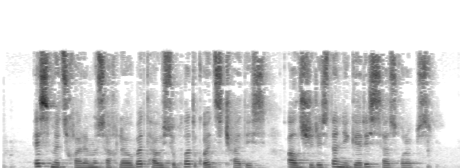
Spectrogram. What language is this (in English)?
Georgian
